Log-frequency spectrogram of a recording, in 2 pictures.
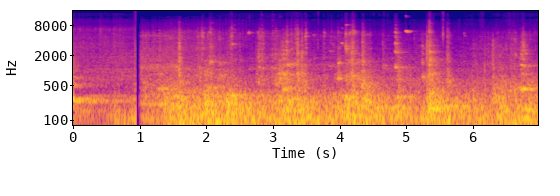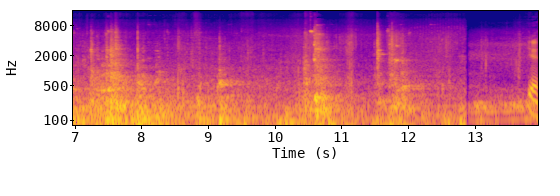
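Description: Stones crunch under heavy tyres.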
